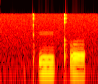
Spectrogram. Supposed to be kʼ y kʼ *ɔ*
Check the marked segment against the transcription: incorrect: ʊ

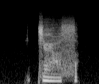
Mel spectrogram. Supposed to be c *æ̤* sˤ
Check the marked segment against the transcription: correct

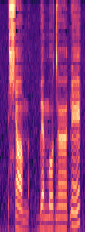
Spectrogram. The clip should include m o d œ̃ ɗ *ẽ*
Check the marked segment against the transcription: correct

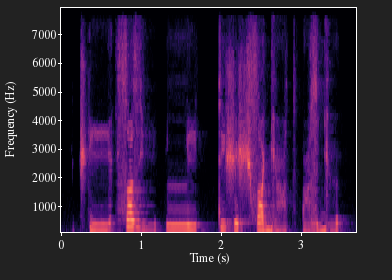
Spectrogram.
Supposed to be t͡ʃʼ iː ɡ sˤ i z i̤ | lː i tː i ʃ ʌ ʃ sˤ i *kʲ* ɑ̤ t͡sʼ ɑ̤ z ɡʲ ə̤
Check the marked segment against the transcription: incorrect: ɡʲ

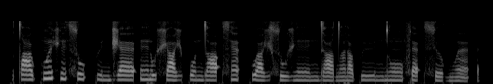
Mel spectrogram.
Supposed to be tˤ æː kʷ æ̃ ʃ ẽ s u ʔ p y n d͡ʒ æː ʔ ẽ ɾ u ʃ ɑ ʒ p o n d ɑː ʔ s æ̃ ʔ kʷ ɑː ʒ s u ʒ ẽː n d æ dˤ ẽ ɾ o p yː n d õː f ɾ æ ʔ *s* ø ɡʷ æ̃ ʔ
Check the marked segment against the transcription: correct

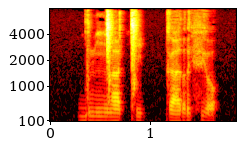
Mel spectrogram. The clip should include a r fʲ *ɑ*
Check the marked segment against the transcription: incorrect: ɔ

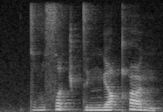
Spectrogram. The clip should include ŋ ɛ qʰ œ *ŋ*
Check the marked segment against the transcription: correct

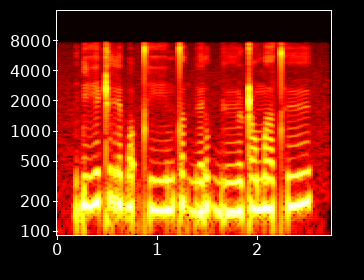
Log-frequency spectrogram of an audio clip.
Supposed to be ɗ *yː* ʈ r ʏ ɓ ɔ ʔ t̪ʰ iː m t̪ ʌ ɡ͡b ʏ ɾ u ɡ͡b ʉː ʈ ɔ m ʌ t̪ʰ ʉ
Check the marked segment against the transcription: incorrect: iː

